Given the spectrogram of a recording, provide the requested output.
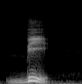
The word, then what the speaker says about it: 匕: Слово «би» произносится в четвертом тоне, означает «кинжал», «короткий клинок».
